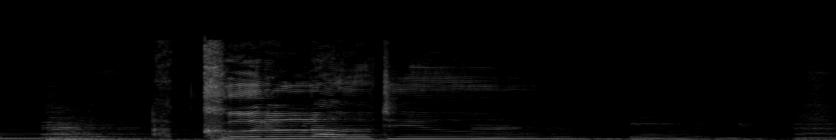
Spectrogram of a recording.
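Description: A woman singing a slow ballad into a microphone, with a long sung phrase about a second in, over an electric guitar accompaniment.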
